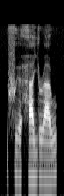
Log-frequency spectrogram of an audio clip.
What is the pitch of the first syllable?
low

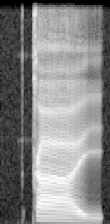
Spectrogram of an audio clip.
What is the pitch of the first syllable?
low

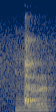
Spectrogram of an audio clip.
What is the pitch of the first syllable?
rising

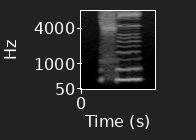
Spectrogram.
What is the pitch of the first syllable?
high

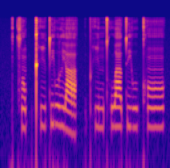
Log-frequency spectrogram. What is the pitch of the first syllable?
low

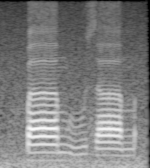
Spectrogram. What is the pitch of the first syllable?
high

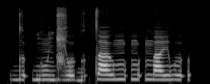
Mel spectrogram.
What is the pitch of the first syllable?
high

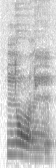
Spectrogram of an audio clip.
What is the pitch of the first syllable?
falling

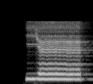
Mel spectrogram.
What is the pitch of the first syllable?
high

